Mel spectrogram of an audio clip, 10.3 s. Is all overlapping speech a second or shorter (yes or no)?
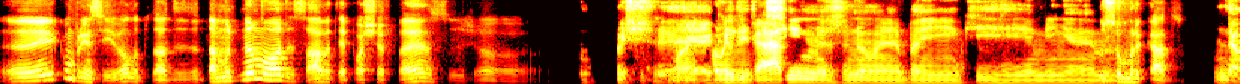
no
